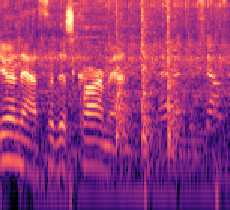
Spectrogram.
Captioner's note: tapping car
